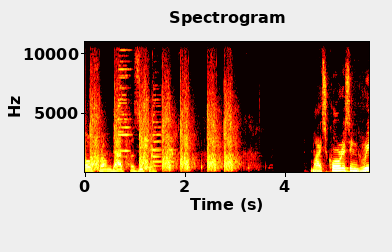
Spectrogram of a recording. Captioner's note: gunshots banging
